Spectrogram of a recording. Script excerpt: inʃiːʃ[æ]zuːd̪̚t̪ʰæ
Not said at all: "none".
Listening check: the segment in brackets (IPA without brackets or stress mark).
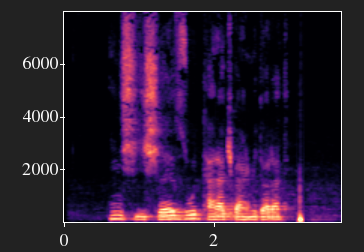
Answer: e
